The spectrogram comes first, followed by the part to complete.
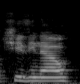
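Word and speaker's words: Chișinău: The correct answer was Chisinau.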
